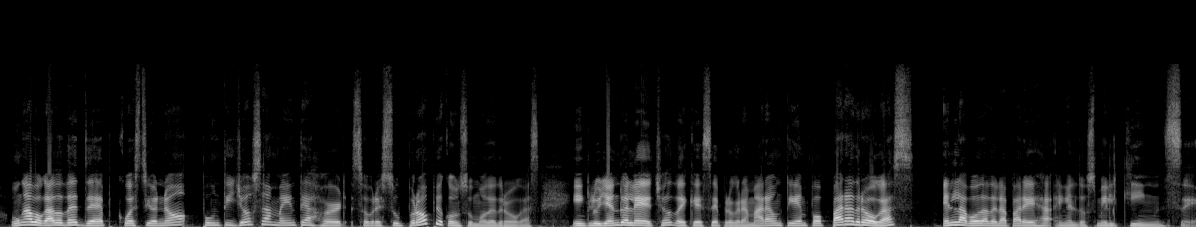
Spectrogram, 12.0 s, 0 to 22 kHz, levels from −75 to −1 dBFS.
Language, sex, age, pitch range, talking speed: Spanish, female, 10-29, 160-220 Hz, 170 wpm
